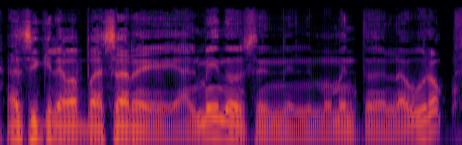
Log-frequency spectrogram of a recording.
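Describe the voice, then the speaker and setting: A man's voice: sits low, animated, brisk, mellow, no room sound. A man with an Argentine Rioplatense accent hosting a radio show, chatting casually and joking with his producer. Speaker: radio host. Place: radio studio.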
